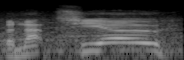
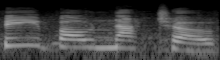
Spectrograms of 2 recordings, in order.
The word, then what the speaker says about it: Fibonacci: So 618, the pronunciation we've been given is Fibonacci. So we just missed the fee off. It was a fee, so it's not a theta.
